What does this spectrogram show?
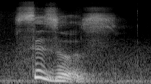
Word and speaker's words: scissors: is muscle muscle muscle next is not scissors but scissors scissors scissors next is not accent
